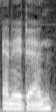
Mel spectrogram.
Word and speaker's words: n8n: a lot of people should i call it na10 should we call it notemation so we just made it expeditious like pronounced na10 okay thank you so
